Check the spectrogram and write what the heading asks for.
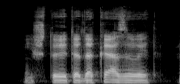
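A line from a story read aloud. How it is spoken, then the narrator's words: Mocking. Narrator (Russian): насмешливо уточнил Аслан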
